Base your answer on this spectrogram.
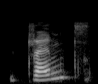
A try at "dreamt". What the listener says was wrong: I didn't hear the last T.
